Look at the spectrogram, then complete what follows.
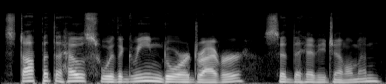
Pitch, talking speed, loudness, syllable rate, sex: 125 Hz, 200 wpm, -18 LUFS, 5.0 syllables/s, male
